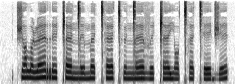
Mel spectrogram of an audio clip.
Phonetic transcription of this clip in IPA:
t͡ʃəlˠʏ ɭɛ reǁɛŋ͡ǀe mɛǀʰɛǀʰʏ ŋ͡ǀɛ veǁɛjɔ ǀʰɛǀʰed͡ʒe

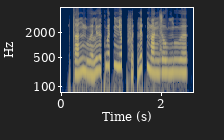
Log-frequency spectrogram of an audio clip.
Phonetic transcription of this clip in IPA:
t̪a˨˦n mu˨˩ə̯lɨ˧ə̯kwə˦˥t̚ ɲə˦˥p̚ fə˨˩t̚nə˦˥t̚ma˧ŋ zo˧wŋu˧ə̯

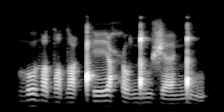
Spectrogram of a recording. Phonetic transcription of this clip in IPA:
ɦoðidˤedˤe ǃʰeħoŋ͡ǃu ʒæ ŋ͡ǃu

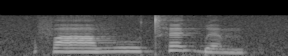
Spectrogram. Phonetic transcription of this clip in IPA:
faː˨ vuː˨tʰɛ˦ ɡ͡bɛ˨m

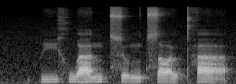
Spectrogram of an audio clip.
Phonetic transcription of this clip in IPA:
pi˧˥xwa˧˥n t͡sʊ˧˥ŋ t͡sɑ˧˥ʊ̯t̪ʰä˥˩

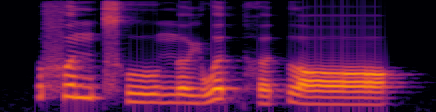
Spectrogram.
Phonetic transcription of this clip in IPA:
fɵ˥nt͡sʰuː˨n̪ɵ˨ɥwɵ˥t̚ hɵ˨˥t̚lɔː˨

